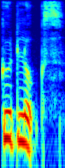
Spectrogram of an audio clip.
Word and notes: good looks: British English

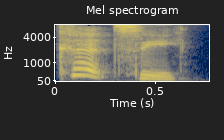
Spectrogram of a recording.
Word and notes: curtsy: British English

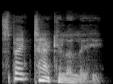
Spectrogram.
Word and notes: spectacularly: British English

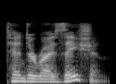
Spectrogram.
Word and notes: tenderization: British English

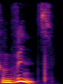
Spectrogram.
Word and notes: convince: British English

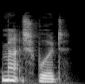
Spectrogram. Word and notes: matchwood: British English

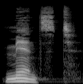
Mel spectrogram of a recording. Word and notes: minced: American English

